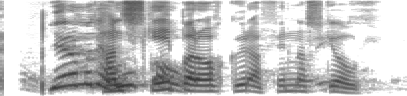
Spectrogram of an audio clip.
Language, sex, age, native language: Icelandic, male, 15, Icelandic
